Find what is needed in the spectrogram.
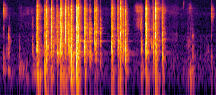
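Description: Typing on a computer keyboard: a quick run of keystrokes starting under a second in, with a brief break midway.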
